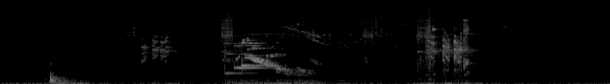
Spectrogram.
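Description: Anki Vector robot's electronic chirps and blips, faint: a few short sounds with a longer run of sweeping tones about two seconds in. It is the robot answering a voice command to turn its volume up.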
